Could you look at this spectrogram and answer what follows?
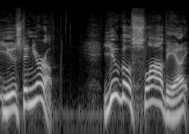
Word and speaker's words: Yugoslavia: Yugoslavia is spelled with a capital J, and only Americans mispronounce it as Jugoslavia.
